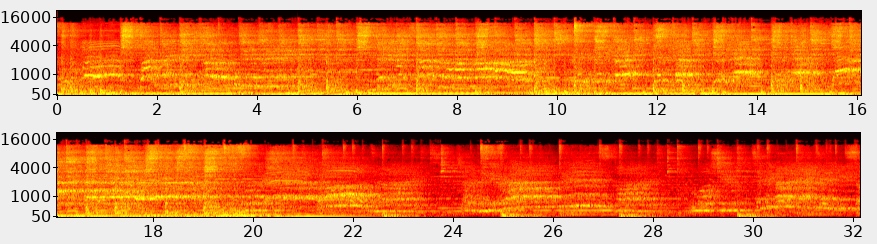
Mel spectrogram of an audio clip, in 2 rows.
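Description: Live pop-rock ballad: a woman singing lead over a full band with heavy bass and drums. About 20 seconds in the bass and drums drop out and she sings on over softer accompaniment, noticeably quieter.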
